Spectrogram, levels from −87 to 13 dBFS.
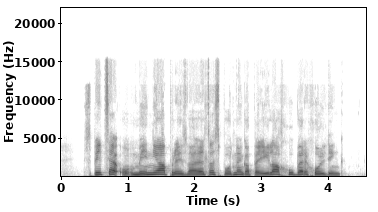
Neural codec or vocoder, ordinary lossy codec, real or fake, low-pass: none; Opus, 16 kbps; real; 14.4 kHz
